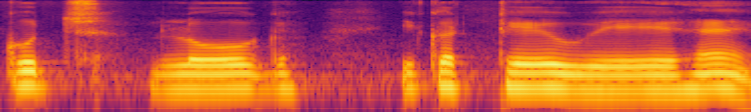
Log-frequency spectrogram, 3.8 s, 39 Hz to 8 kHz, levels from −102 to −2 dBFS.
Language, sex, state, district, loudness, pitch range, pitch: Hindi, male, Haryana, Charkhi Dadri, -15 LUFS, 115-125 Hz, 120 Hz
